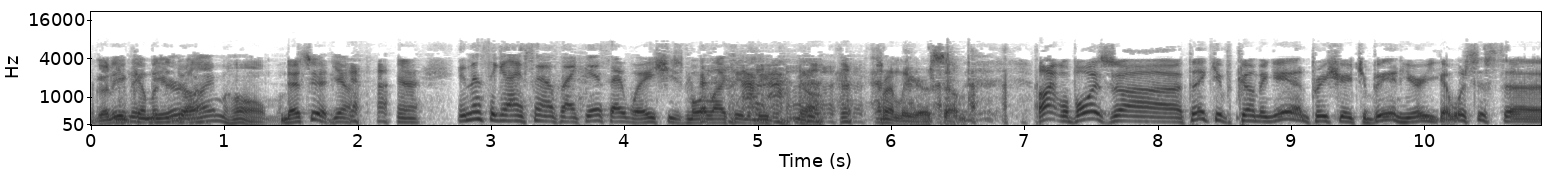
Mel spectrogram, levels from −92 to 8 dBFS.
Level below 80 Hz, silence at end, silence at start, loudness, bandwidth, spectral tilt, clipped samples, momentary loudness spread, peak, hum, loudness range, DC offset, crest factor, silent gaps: -48 dBFS; 0 s; 0 s; -15 LUFS; 7.6 kHz; -6 dB/octave; under 0.1%; 5 LU; 0 dBFS; none; 2 LU; under 0.1%; 16 dB; none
